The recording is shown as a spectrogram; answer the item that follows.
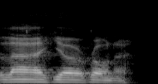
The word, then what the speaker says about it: La Llorona: La Llorona, pronounce Llorona. Yep, sailors got it. La Llorona.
